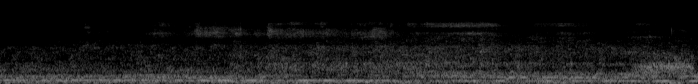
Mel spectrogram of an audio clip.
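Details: Western honey bee guard bees defending their hive, harshly driving off an unapproved bee, with a steady motor-like defensive buzz; western honey bee.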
